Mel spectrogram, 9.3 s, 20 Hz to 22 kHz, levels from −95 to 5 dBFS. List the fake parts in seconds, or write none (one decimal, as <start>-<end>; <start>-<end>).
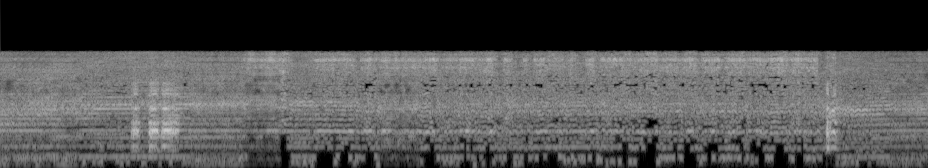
0.0-0.8; 1.9-2.8; 3.8-4.2; 8.9-9.3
